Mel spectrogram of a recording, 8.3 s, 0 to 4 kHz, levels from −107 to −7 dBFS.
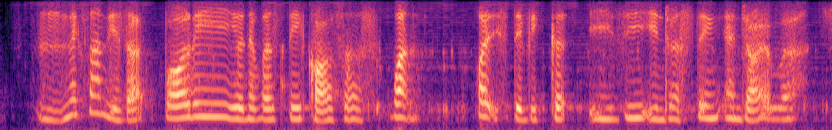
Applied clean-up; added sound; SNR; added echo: neural separator model SepFormer DNS4.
